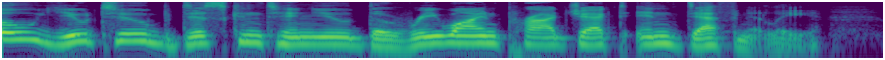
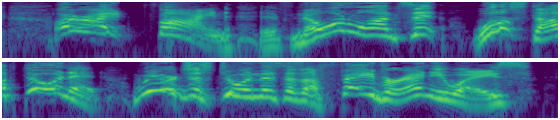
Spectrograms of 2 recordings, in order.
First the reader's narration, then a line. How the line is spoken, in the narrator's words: snapped and was like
